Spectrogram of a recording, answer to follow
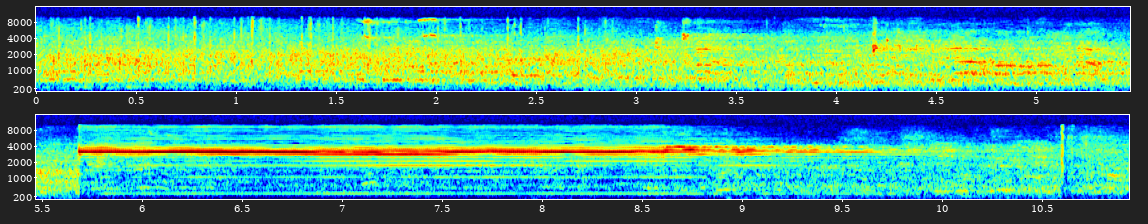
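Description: Faint indoor basketball-game ambience: crowd chatter with a basketball bouncing on the hardwood court. From about six seconds in a steady high tone sounds for about three seconds, then fades.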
